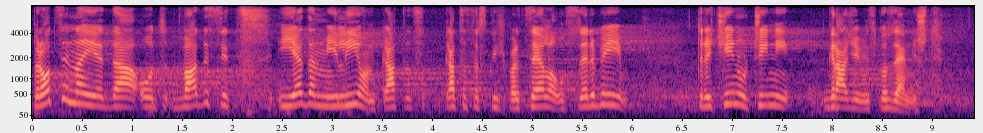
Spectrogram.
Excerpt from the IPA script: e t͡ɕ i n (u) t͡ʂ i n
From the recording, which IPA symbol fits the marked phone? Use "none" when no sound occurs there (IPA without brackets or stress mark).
u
